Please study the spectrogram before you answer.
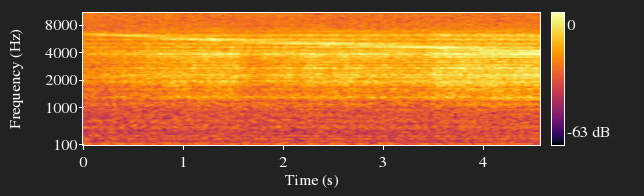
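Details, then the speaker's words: RCA Victor RC-1064 five-tube AM radio switched on during final alignment at high volume: steady hiss with high crackle, slowly getting louder, no station underneath; owner blames interference from computers in the neighborhood. "See, I'm supposed to have the radio turned up full volume. In a quiet, back in the 1950s, you could do that. But if you do that today, you just hear your computer and everybody else's in the neighborhood."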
